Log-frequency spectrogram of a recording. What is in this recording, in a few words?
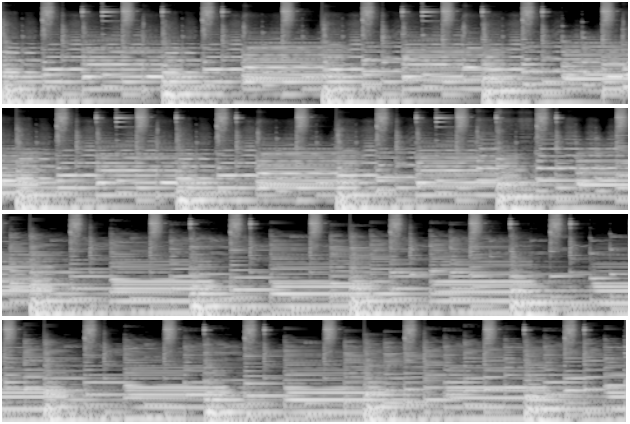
Hub Music; Rhodes Hub Music; Hellenica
